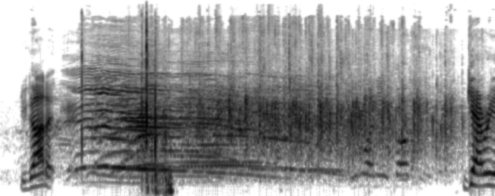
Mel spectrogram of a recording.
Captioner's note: audience applauding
